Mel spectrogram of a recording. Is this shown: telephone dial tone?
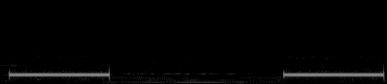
yes

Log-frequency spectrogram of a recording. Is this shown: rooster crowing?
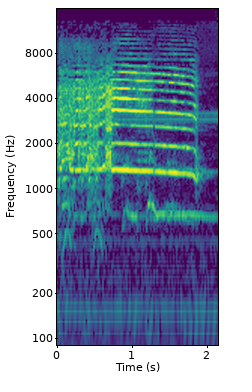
yes

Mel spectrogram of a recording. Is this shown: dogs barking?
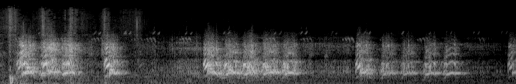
yes

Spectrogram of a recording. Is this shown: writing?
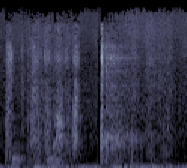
yes

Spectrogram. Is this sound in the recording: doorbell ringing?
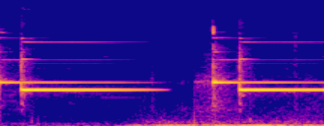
yes

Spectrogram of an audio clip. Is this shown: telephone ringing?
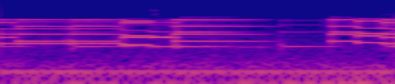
yes

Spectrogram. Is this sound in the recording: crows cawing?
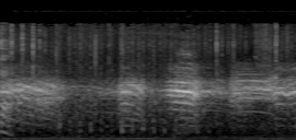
yes

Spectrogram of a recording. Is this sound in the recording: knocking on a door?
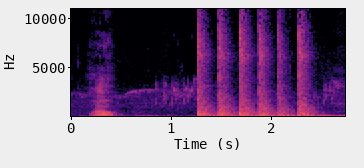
yes

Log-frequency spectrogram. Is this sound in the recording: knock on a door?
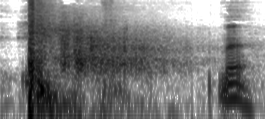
no

